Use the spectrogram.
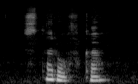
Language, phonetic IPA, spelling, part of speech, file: Polish, [staˈrufka], starówka, noun, LL-Q809 (pol)-starówka.wav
